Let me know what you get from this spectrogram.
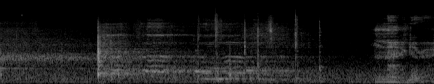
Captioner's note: groaning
